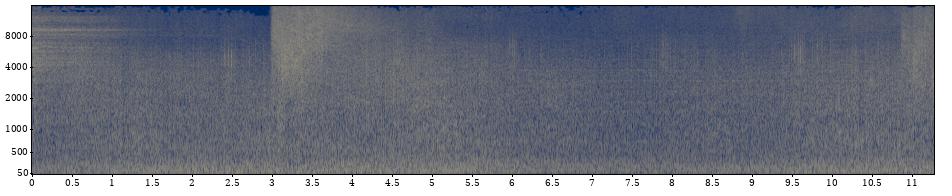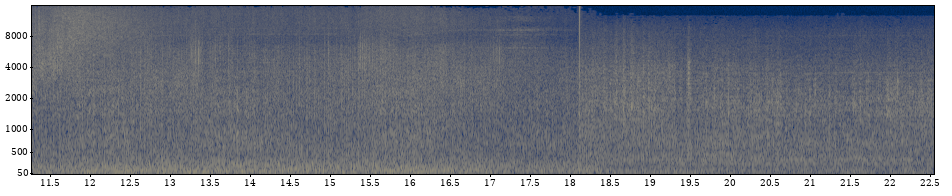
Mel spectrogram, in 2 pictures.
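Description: A spacecraft's engines roar steadily.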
